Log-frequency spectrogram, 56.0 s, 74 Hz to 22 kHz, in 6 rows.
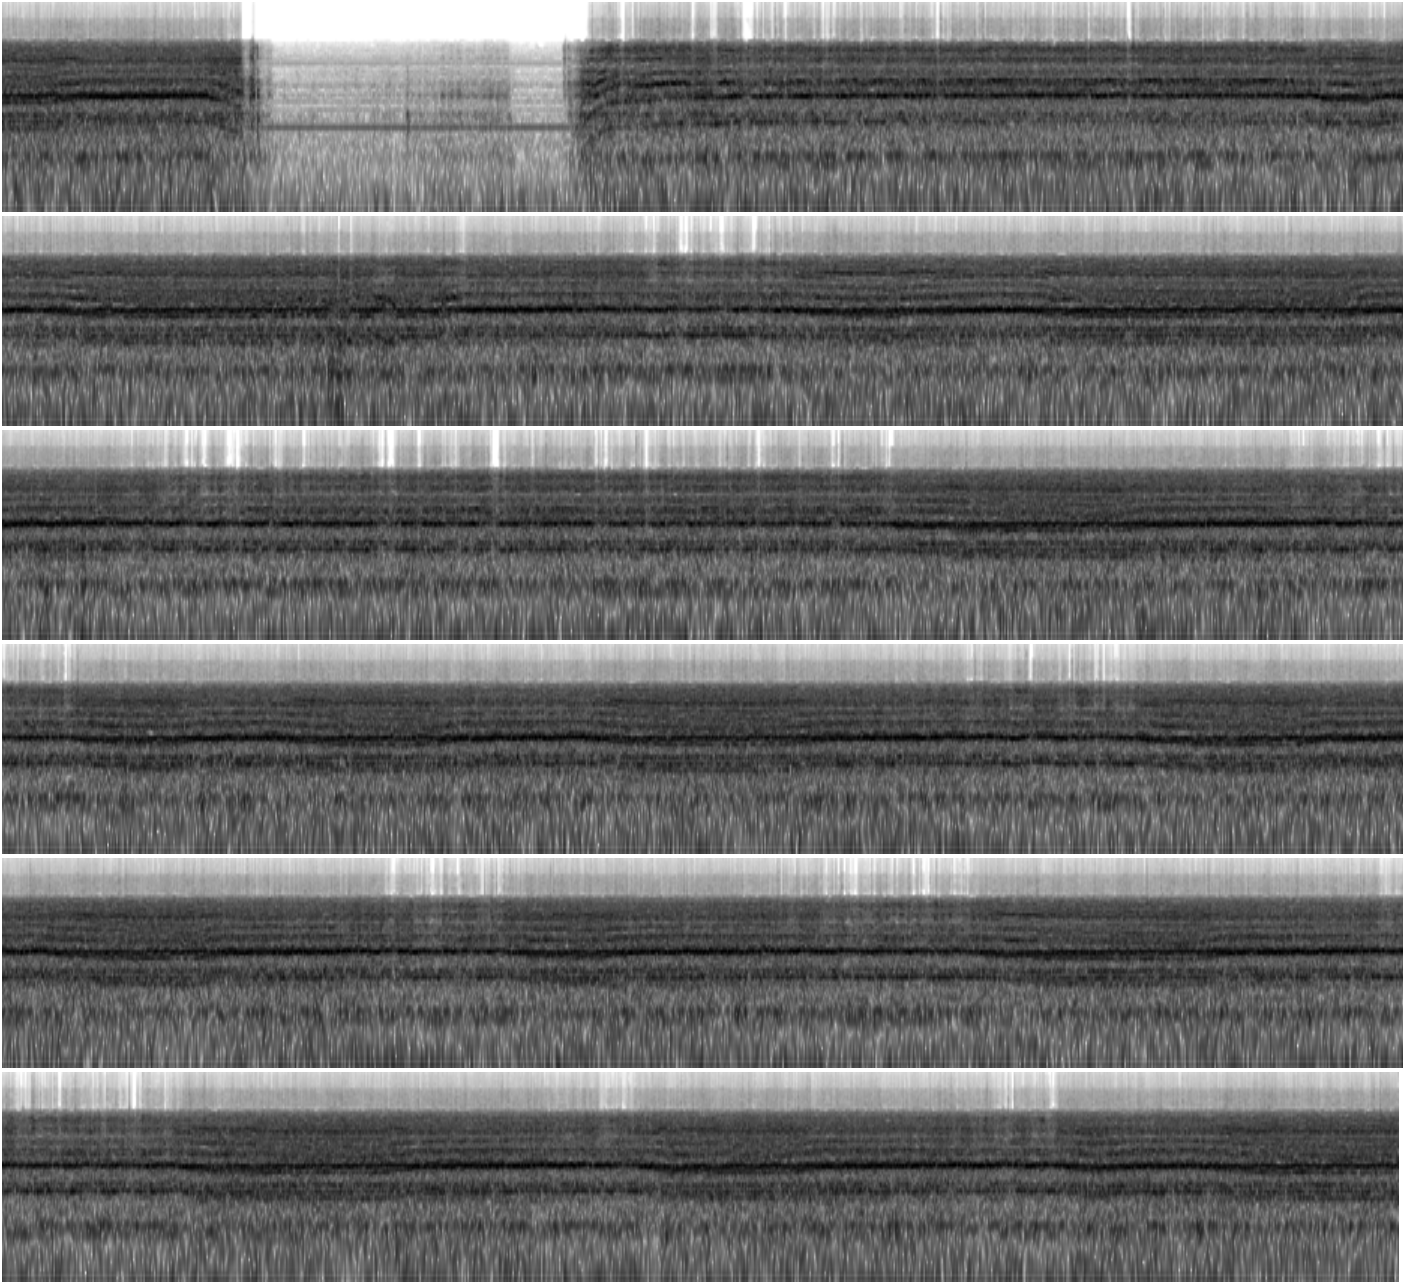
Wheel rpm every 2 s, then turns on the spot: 200, 20, 200, 230, 230, 210, 230, 230, 220, 220, 230, 230, 230, 230, 220, 220, 220, 230, 220, 230, 230, 230, 220, 230, 220, 230, 230, 220.
none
